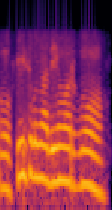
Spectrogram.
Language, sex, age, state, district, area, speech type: Tamil, male, 18-30, Tamil Nadu, Thoothukudi, rural, conversation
